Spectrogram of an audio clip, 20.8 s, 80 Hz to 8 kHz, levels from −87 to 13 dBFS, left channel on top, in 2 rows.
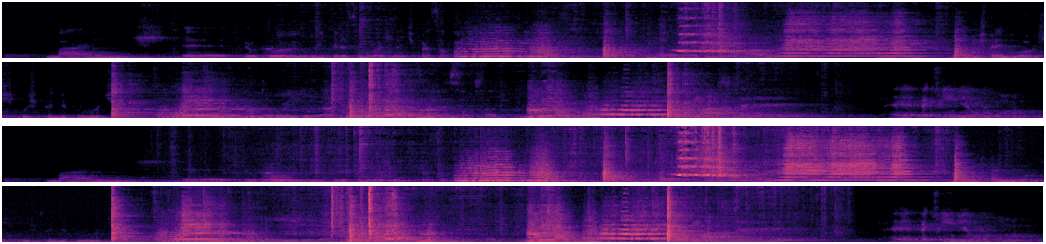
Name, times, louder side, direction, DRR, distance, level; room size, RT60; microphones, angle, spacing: voice 1, 0.4-5.9 6.3-8.1 8.7-9.3 9.5-11.8 12.5-15.5, left 2 dB, 65° left, 5 dB, 1.4 m, -52 dB
sound 1, 1.5-18.8, right 7 dB, 60° right, 0.7 m, -37 dB
voice 2, 16.9-18.3 19.2-20.6, equal, 35° right, -2 dB, 7.5 m, -50 dB
29.0 x 26.0 x 4.8 m, 2.2 s
head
